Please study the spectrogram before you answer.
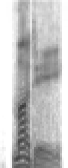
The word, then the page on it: muddy: British English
